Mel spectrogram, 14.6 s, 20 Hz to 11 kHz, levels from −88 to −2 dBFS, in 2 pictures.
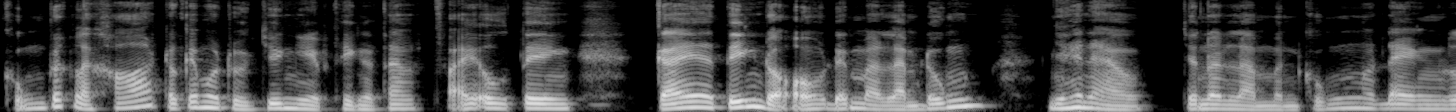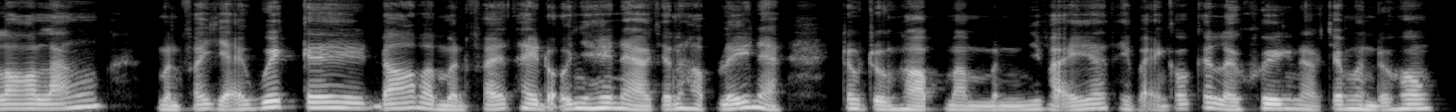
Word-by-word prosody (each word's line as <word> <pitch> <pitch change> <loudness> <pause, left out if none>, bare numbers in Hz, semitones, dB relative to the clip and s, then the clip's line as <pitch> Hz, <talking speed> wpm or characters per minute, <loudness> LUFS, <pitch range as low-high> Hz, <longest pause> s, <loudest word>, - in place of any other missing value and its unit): cũng 145 - -4
rất 190 +6 -1
là - - +2
khó 155 - 0
trong 135 - -2
cái 165 - +2
môi 165 -1 +4
trường 115 -3 -1
chuyên 140 +4 +2
nghiệp 125 -6 0
thì 120 - -1
người 115 -1 -2
ta 130 +3 -3
phải 135 - 0
ưu 145 -2 +2
tiên 140 -1 +4 0.4
cái 160 +5 +6
tiến 170 +4 +5
độ 125 - +3
để 135 - +1
mà 135 -5 0
làm 110 -1 0
đúng 180 +11 +2 0.3
như 140 - +1
thế 170 - +5
nào. 110 -8 -1 0.2
Cho 130 - +1
nên 130 -1 +2
là 110 -2 -1
mình 105 0 -4
cũng, 140 +8 -6
ơ, 140 - -4
đang 130 -2 -1
lo 135 +2 +1
lắng 145 +8 0 0.3
mình 110 -2 -1
phải 125 +2 -2
giải 110 0 0
quyết 170 +8 +2
cái 160 -2 +2
đó 145 +2 0
và 145 -4 0
mình 110 -3 0
phải 120 +2 0
thay 135 -4 +1
đổi 135 - -1
như 145 - +2
thế 155 - +4
nào 125 -8 +1
cho 120 - -3
nó 140 - 0
hợp 130 - -5
lý 135 +6 +2
nè? 165 -10 0 0.3
Trong 135 -1 -2
trường 115 -1 -1
hợp 105 -3 +1
mà 110 -2 -2
mình 105 0 -2
như 115 - -2
vậy 110 +3 0
á 140 - -1
thì 120 - -7
bạn 100 -2 -7
có 130 - -4
cái 145 +2 -2
lời 105 -4 +1
khuyên 130 +3 +1
nào 115 -5 -4
cho 125 +5 -2
mình 125 -3 0
được 105 - -3
hông? 135 +1 +2
130 Hz, 300 wpm, -22 LUFS, 115-145 Hz, 0.4 s, cái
